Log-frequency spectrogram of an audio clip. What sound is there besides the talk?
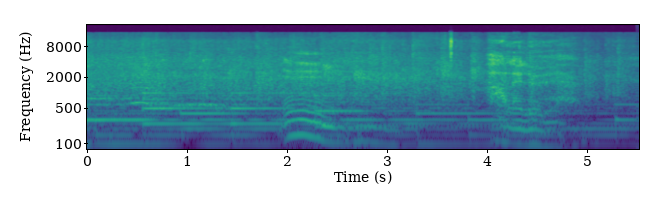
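audience applause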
